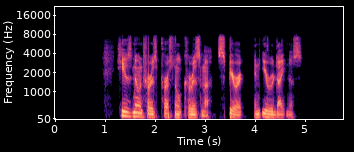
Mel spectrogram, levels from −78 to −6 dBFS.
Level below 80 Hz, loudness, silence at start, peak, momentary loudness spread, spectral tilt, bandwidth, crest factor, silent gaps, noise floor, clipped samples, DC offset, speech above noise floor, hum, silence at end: -52 dBFS; -20 LUFS; 1 s; 0 dBFS; 8 LU; -4.5 dB/octave; 8.4 kHz; 22 dB; none; -90 dBFS; under 0.1%; under 0.1%; 70 dB; none; 0.85 s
